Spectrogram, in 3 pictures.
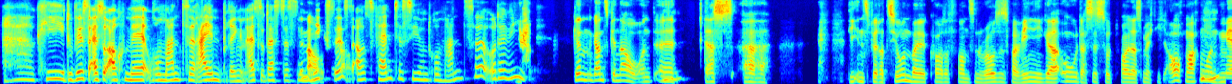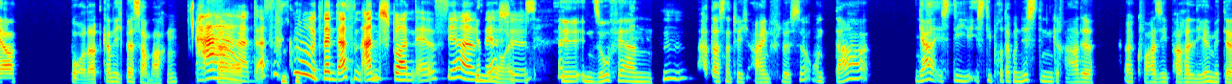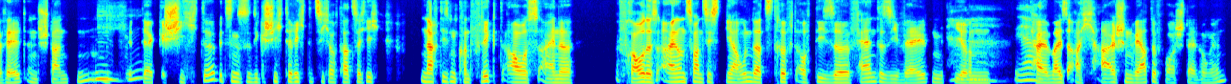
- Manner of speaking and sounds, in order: other background noise; tapping; chuckle; chuckle; chuckle
- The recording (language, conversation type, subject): German, podcast, Wie entwickelst du Figuren oder Charaktere?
